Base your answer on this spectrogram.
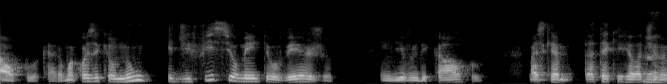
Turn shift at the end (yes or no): no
